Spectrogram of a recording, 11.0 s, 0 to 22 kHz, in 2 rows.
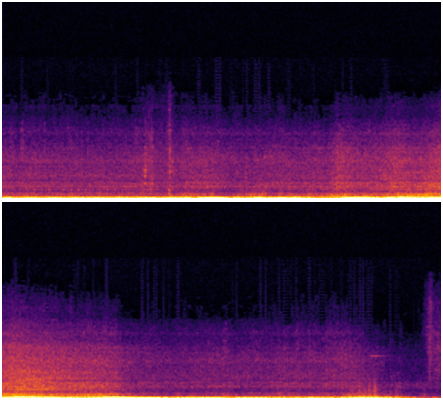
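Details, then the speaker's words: Suzuki Splash 1.0 after fuel pump replacement, once air clears from the fuel system: low, steady idle rumble with no misses or knocks, settling into an even, smooth run. "because there is a air in the system the engine can shake a little but after a few seconds everything is looking okay"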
